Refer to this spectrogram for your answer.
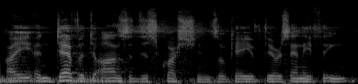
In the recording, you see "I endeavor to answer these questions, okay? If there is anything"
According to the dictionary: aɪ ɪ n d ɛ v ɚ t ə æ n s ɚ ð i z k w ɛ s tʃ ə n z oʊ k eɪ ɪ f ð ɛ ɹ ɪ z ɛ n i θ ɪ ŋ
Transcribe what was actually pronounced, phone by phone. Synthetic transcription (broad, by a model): aɪ ɪ n d ɛ v ɚ t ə æ n s ɚ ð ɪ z k w ɛ s tʃ ə n z oʊ k eɪ ɪ f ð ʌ ɹ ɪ z ɛ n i θ ɪ ŋ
